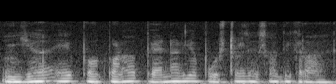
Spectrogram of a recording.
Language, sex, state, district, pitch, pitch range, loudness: Hindi, male, Chhattisgarh, Kabirdham, 130 Hz, 115-135 Hz, -14 LUFS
